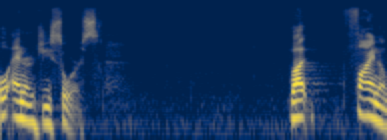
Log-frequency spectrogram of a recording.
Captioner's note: soft breathing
